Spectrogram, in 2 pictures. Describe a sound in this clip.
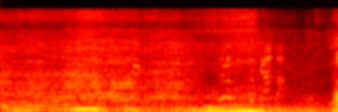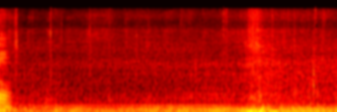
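An off-road vehicle's engine revs hard as it climbs a rough dirt track.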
